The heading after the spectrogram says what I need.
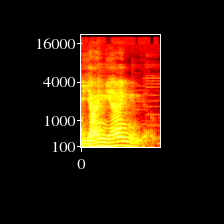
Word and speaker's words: ylang ylang: ylang vanilla and amber i've had a few comments about how i pronounce lang lang and i guess people call yang yang yulang yolang um i just call it lang lang excuse me if i'm wrong then oh yeah this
